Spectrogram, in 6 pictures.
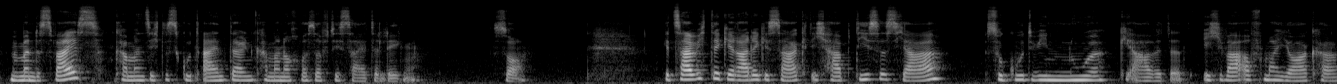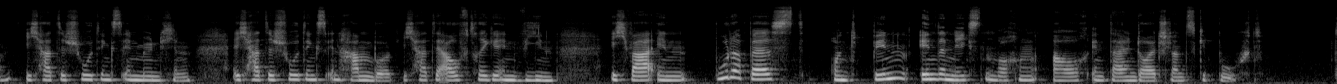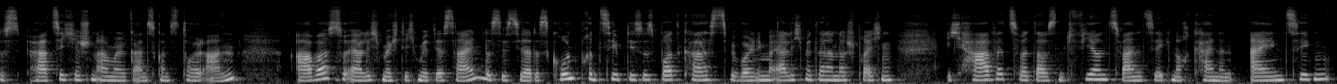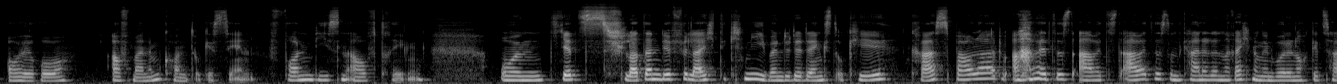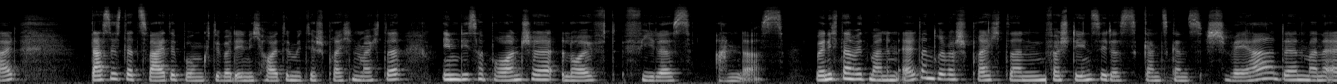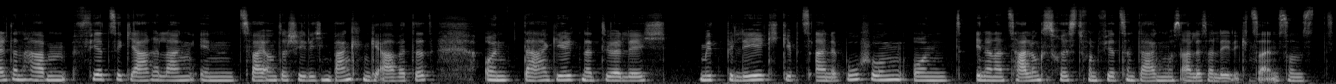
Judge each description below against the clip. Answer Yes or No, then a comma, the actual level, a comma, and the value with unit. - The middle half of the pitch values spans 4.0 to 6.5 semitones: No, average, 3.3 semitones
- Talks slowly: No, average, 155 wpm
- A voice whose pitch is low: No, high, 200 Hz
